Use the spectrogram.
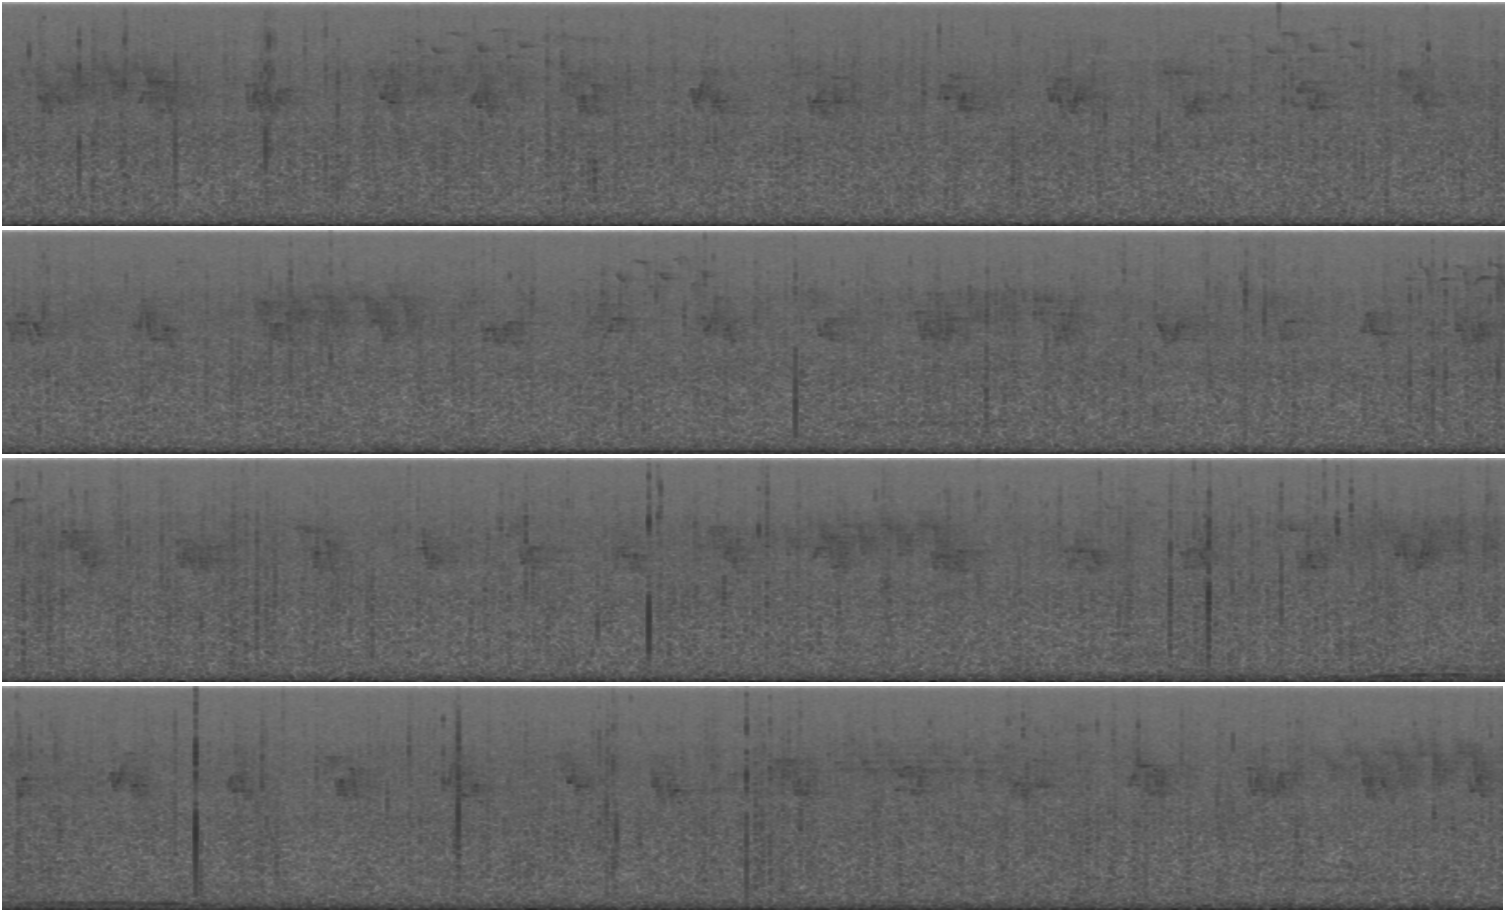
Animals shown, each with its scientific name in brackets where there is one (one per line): Blackburnian Warbler (Setophaga fusca)
Red-eyed Vireo (Vireo olivaceus)
Ovenbird (Seiurus aurocapilla)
